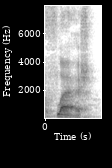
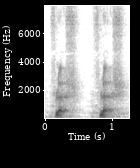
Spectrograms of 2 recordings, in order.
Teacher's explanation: So the mistake I hear with this word is that a lot of students don't get enough open quality for the American ear to hear the ah like bat sound. So instead of flash, a lot of students will say flush, flush.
